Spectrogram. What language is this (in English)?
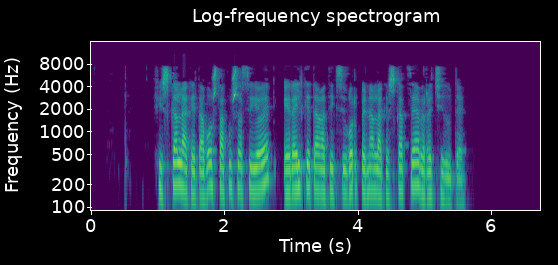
Basque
